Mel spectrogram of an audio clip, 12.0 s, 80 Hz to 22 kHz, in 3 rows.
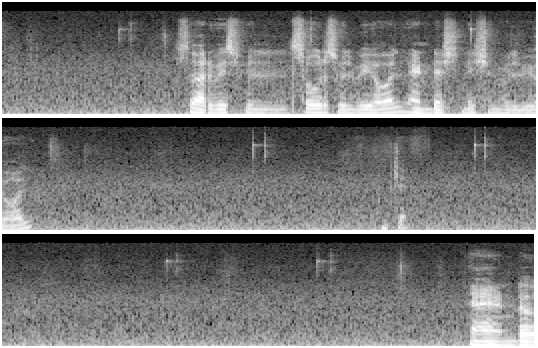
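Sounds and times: low steady hum: 0.0 - 12.0
faint computer mouse clicks: 0.8 - 1.3, 5.8 - 6.1, 7.5 - 7.8, 9.2 - 9.4, 10.3 - 11.2.

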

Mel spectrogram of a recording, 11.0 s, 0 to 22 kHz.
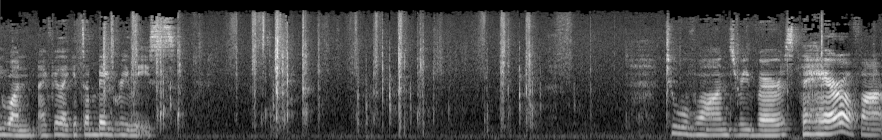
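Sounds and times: cards being shuffled: 1.0 - 7.5.

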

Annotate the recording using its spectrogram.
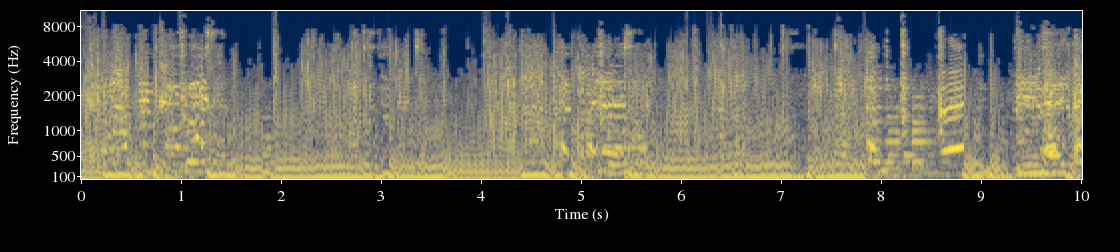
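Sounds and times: electronic concert music: 0.0 - 10.0.

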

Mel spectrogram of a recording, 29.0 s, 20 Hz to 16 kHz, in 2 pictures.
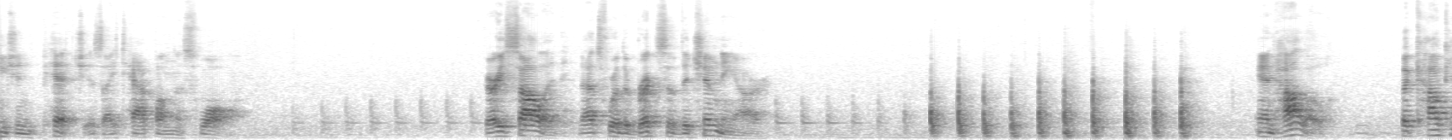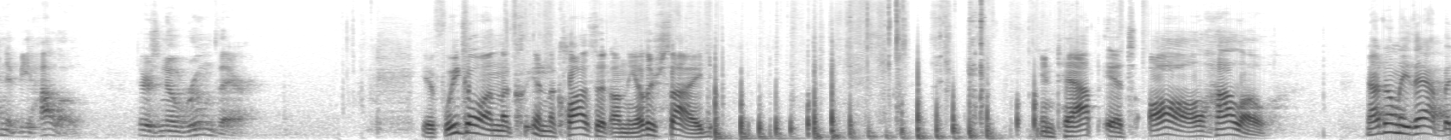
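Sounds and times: knuckles knocking on wall: 2.9 - 4.9, 7.7 - 12.0, 21.6 - 25.0.

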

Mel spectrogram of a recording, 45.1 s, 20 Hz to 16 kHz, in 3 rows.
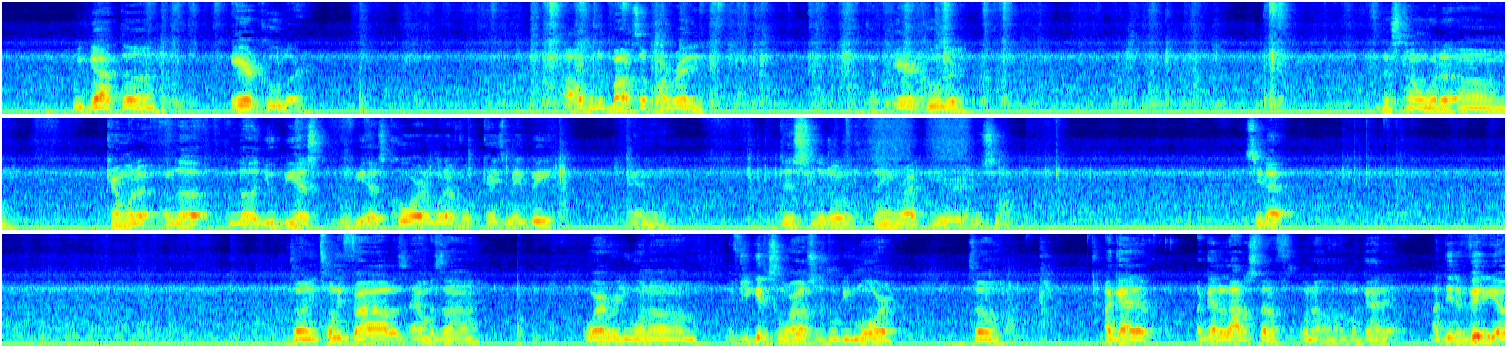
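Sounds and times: low electrical hum: 0.0 - 45.0.

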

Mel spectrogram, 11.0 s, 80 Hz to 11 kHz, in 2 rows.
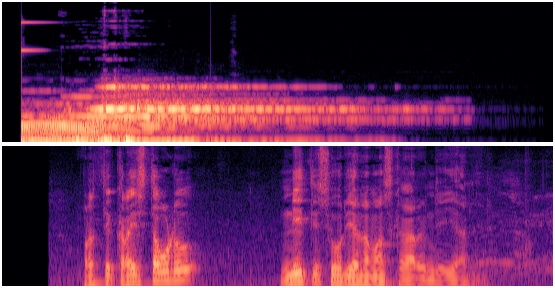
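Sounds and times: logo music sting chord: 0.2 - 4.2.

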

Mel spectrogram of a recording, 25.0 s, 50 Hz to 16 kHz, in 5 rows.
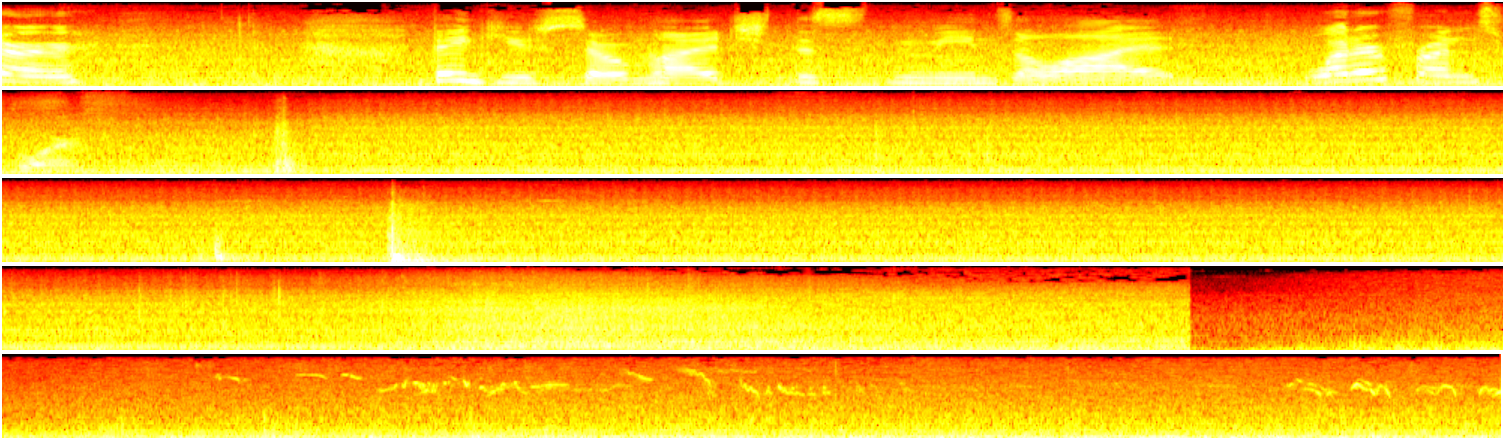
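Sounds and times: car engine idling: 0.0 - 19.7
car pulling away: 5.1 - 25.0
car door slamming: 5.8 - 6.1, 10.6 - 11.8.

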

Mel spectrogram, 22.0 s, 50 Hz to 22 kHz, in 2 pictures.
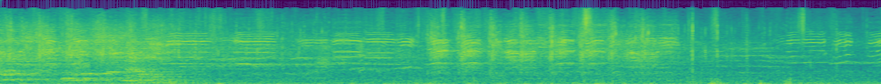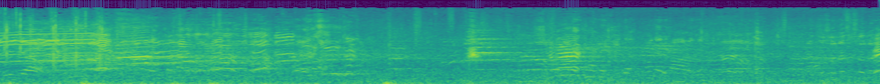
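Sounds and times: crowd shouting in arena: 0.0 - 6.0.

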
